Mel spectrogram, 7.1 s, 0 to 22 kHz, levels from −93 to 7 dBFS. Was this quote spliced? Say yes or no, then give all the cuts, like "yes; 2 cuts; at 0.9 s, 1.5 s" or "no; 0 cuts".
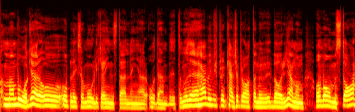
yes; 2 cuts; at 1.4 s, 6.1 s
